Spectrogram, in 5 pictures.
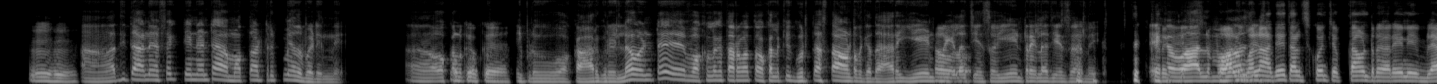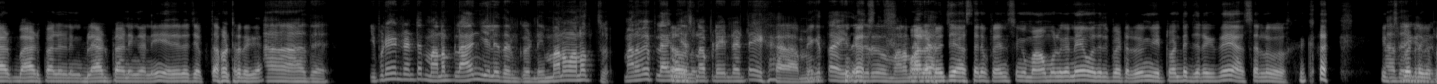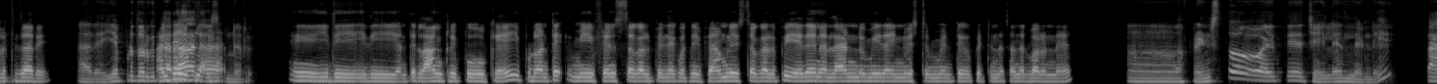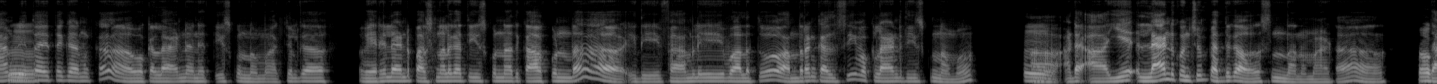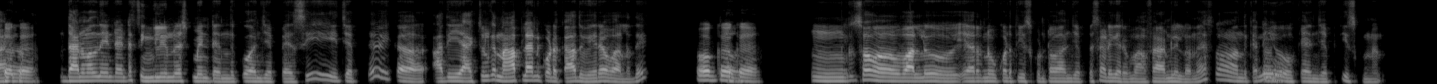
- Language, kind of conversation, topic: Telugu, podcast, ప్రయాణాలు, కొత్త అనుభవాల కోసం ఖర్చు చేయడమా లేదా ఆస్తి పెంపుకు ఖర్చు చేయడమా—మీకు ఏది ఎక్కువ ముఖ్యమైంది?
- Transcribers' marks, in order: in English: "ఎఫెక్ట్"; in English: "ట్రిప్"; tapping; chuckle; in English: "బ్లాడ్డ్ పానింగ్ బ్యాడ్ ప్లానింగ్"; chuckle; in English: "ప్లాన్"; in English: "ప్లాన్"; chuckle; chuckle; in English: "ఫ్రెండ్స్‌తో"; in English: "ఫ్యామిలీస్‌తో"; in English: "ఇన్వెస్ట్‌మెంట్"; in English: "ఫ్రెండ్స్‌తో"; in English: "ఫ్యామిలీ‌తో"; in English: "ల్యాండ్"; in English: "యాక్చువల్‌గా"; in English: "ల్యాండ్ పర్సనల్‌గా"; in English: "ఫ్యామిలీ"; in English: "ల్యాండ్"; in English: "ల్యాండ్"; in English: "సింగిల్ ఇన్వెస్ట్‌మెంట్"; in English: "యాక్చువల్‌గా"; in English: "ప్లాన్"; in English: "సో"; in English: "సో"; in English: "ఫ్యామిలీ‌లోనే. సో"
